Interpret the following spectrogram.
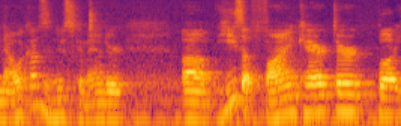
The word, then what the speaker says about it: Newt Scamander: Newt Scamander, and I like that movie.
